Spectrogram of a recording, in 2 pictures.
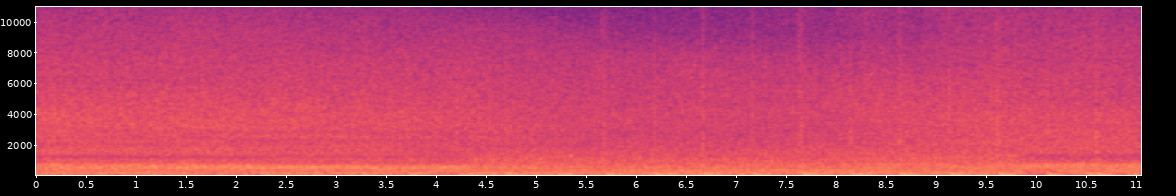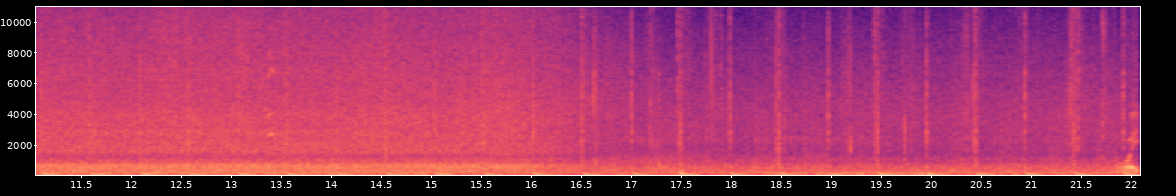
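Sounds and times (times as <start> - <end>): water rushing over weir: 0.0 - 22.0.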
